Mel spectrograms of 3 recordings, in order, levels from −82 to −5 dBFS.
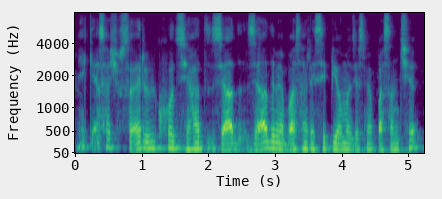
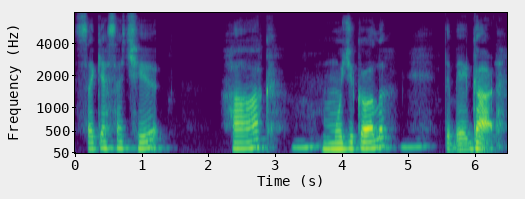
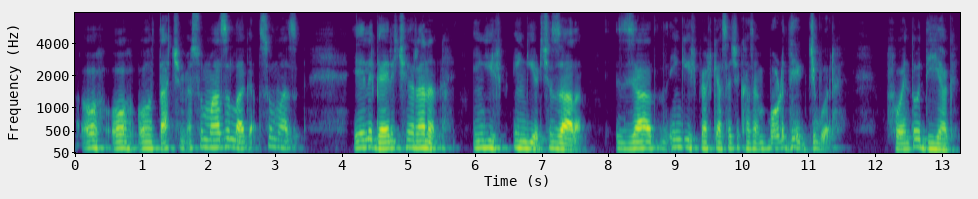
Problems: none marked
